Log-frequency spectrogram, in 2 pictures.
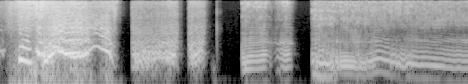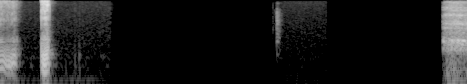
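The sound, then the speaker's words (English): A run of loud, sputtering fart sounds in quick succession, some long and wavering in pitch, followed by several seconds of silence and a brief noise at the very end. “May the Lord fill your sphincter with righteous wind.”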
